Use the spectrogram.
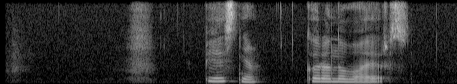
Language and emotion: Russian, sad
